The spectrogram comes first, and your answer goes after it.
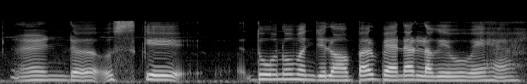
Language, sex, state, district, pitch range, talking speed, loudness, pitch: Hindi, female, Uttar Pradesh, Jalaun, 180-210 Hz, 100 wpm, -18 LUFS, 190 Hz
